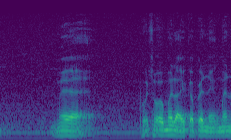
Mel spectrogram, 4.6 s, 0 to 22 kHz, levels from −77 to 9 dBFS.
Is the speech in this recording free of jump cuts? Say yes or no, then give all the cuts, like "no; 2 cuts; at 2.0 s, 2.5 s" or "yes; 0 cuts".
yes; 0 cuts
